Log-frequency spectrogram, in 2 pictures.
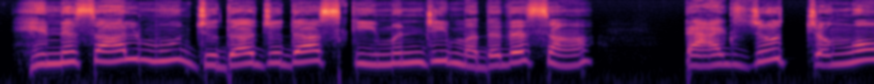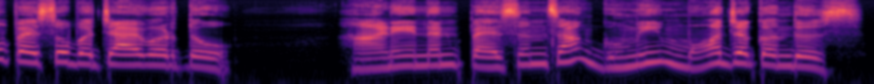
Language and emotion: Sindhi, happy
